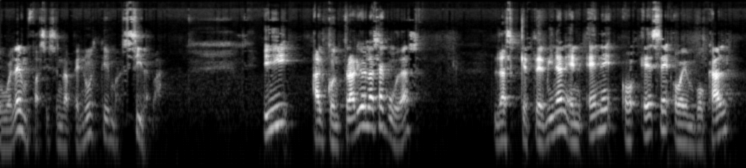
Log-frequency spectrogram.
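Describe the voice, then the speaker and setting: Guy teaching a spanish class, talks real slow and careful, mid pitch, keeps repeating the key words. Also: fairly bright tone. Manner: deliberate, repeats key terms for emphasis. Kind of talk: slow explanatory lesson.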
